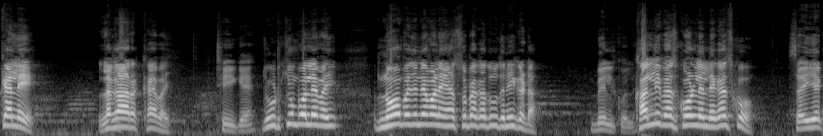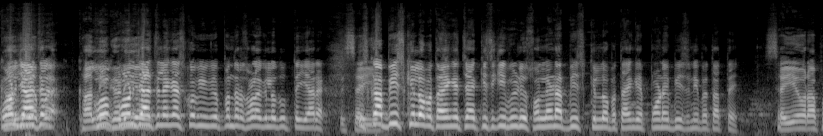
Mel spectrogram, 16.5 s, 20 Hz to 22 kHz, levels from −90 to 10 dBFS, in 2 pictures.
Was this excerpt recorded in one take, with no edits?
yes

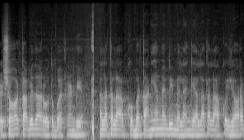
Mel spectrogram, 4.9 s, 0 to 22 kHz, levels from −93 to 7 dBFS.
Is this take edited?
yes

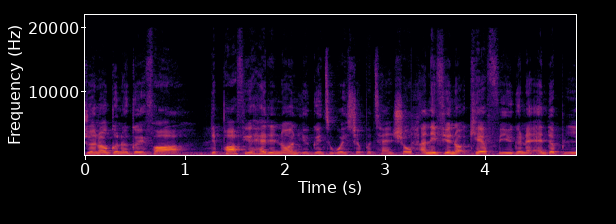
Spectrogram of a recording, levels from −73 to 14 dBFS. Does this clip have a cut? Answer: yes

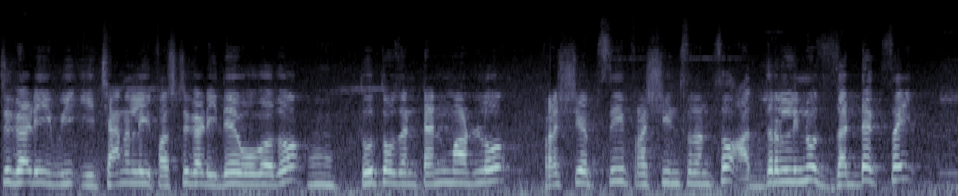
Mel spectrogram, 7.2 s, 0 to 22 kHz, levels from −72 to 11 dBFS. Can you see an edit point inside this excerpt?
no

